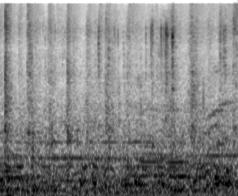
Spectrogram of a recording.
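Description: A Miyan Sahab pigeon with light pink eyes cooing softly in a short, low, murmuring call over a constant background hum.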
